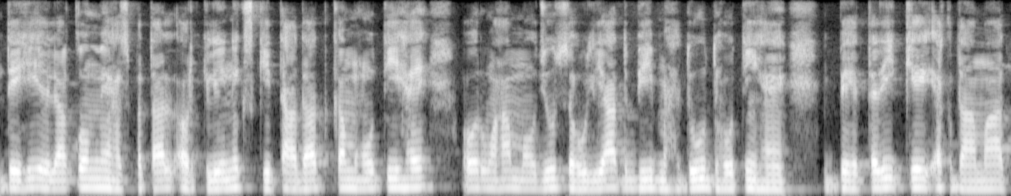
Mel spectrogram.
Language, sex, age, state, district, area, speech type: Urdu, male, 18-30, Uttar Pradesh, Balrampur, rural, spontaneous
